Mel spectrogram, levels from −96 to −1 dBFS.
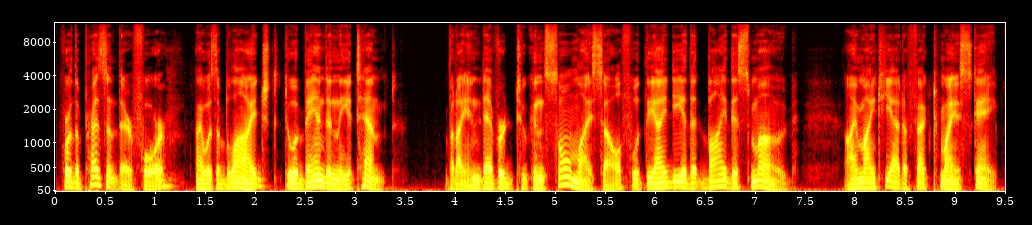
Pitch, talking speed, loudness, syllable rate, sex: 95 Hz, 190 wpm, -18 LUFS, 6.0 syllables/s, male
